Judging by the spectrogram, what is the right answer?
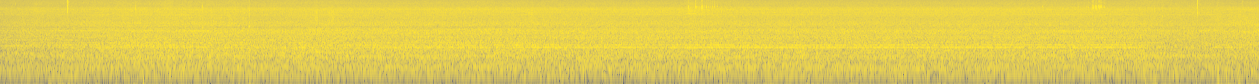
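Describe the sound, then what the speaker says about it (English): A Swiss-type lathe threads a part dry with no coolant, giving a steady, even machine hum with a faint whine, constant and fairly loud throughout with no talking. "So that was the threading operation with no coolant."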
